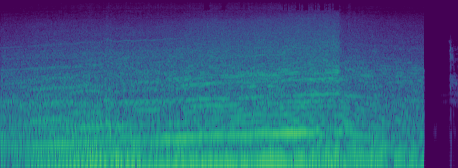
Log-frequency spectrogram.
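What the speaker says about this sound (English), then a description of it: "I'm just going to show and play this in full speed for a minute here and just listen to the throttle." A NASCAR race car engine in iRacing held near its rev limit at Charlotte Roval, a loud steady high-pitched whine with slight pitch shifts throughout, cutting off abruptly near the end.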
